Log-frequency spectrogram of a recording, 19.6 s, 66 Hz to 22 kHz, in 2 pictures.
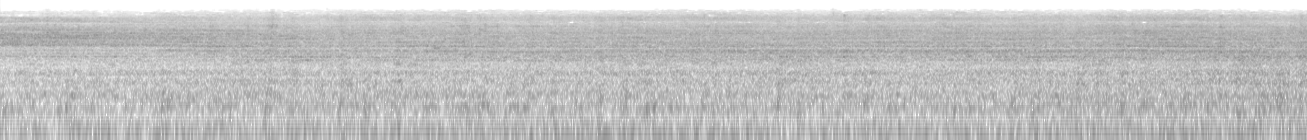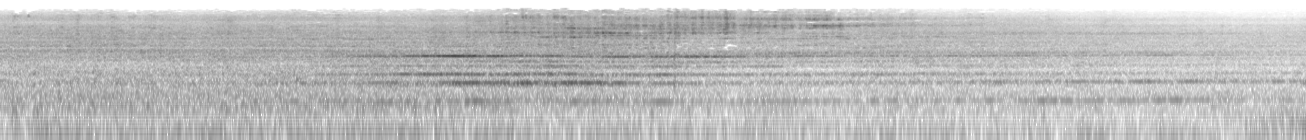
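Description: Regional train of passenger coaches pulling out of the station and rolling past, a steady rumble of wheels on rails. About 12 seconds in, a held tone with several pitches rises, loudest a little later, then fades toward the end.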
